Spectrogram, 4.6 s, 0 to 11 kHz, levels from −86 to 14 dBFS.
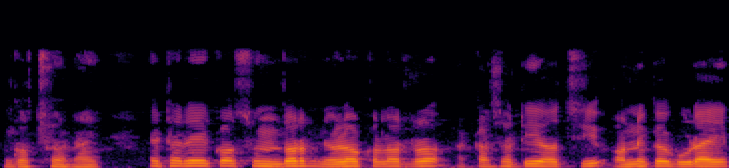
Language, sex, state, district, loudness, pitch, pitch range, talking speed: Odia, male, Odisha, Malkangiri, -18 LUFS, 150 Hz, 140-160 Hz, 185 wpm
